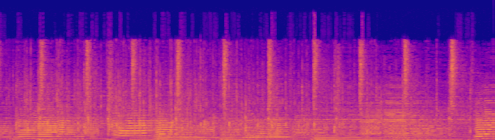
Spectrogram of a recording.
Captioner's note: audience applauding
